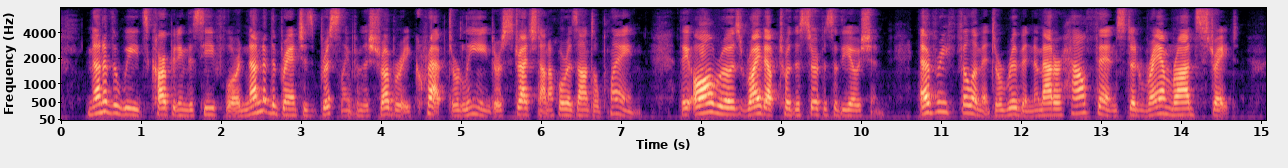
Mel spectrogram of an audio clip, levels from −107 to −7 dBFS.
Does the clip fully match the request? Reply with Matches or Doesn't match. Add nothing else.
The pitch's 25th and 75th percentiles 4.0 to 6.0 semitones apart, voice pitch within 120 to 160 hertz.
Doesn't match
